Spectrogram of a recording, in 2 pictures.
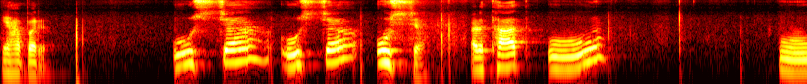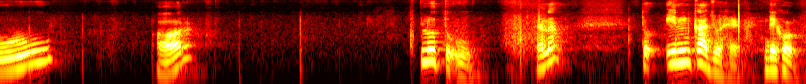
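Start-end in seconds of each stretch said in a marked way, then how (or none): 1.7-4.2 ऊश्च repeated short, long, then prolonged; three lengths of u. Shown as a demonstration. Teacher chanting the three vowel lengths. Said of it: "ये जो लिखे हैं". 4.7-12.8 ऊ stretched slower on each take; short, long, prolonged u. Shown as a demonstration. Teacher demonstrating vowel lengths slowly. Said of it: "तीन प्रकार के ऊ".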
